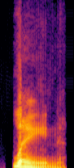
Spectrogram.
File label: "lain", American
